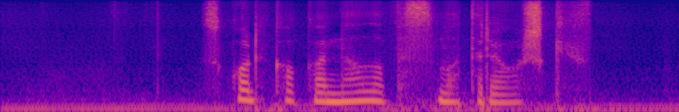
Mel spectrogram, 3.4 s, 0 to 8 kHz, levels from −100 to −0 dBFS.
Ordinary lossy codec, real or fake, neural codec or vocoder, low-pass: none; fake; codec, 16 kHz, 0.3 kbps, FocalCodec; none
